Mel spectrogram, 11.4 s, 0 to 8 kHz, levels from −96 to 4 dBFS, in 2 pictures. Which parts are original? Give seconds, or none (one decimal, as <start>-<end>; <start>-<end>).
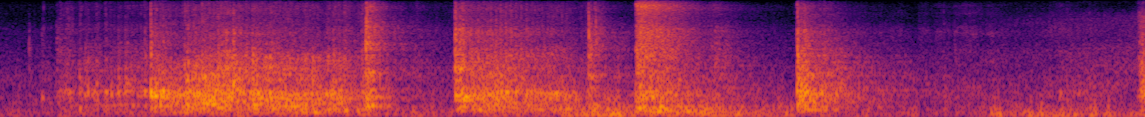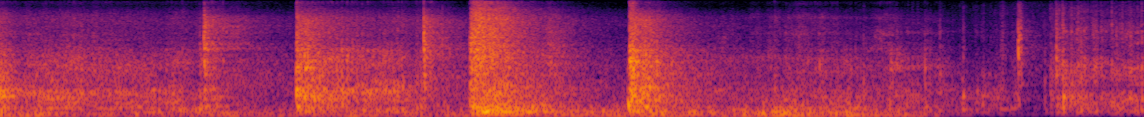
0.0-0.6; 5.7-6.9; 7.4-10.3; 10.9-11.4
